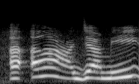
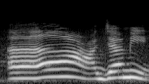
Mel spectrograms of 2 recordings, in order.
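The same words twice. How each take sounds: First: Both glottal stops are pronounced clearly. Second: The second glottal stop is softened, barely heard.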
